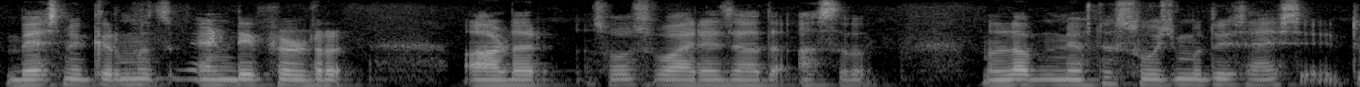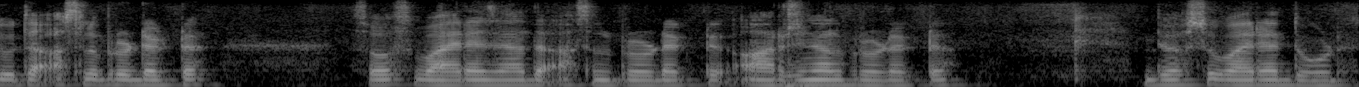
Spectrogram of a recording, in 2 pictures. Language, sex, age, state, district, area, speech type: Kashmiri, male, 18-30, Jammu and Kashmir, Pulwama, urban, spontaneous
